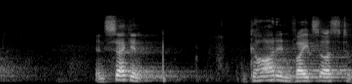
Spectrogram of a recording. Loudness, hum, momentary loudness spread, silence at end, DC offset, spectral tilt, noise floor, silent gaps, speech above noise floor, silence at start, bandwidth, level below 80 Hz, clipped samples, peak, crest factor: -19 LUFS; none; 19 LU; 0 s; under 0.1%; -4.5 dB/octave; -56 dBFS; none; 38 dB; 0.95 s; 10.5 kHz; -86 dBFS; under 0.1%; -2 dBFS; 20 dB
